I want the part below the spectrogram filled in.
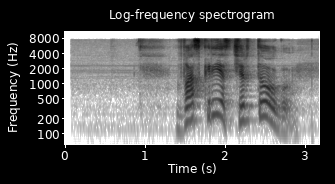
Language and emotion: Russian, positive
